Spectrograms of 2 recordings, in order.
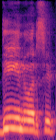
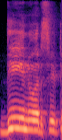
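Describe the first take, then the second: First: 'The' is said with a long 'thee' vowel. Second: The same.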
